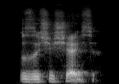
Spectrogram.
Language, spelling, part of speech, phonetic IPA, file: Russian, защищайся, verb, [zəɕːɪˈɕːæjsʲə], Ru-защищайся.ogg
- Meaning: second-person singular imperative imperfective of защища́ться (zaščiščátʹsja)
